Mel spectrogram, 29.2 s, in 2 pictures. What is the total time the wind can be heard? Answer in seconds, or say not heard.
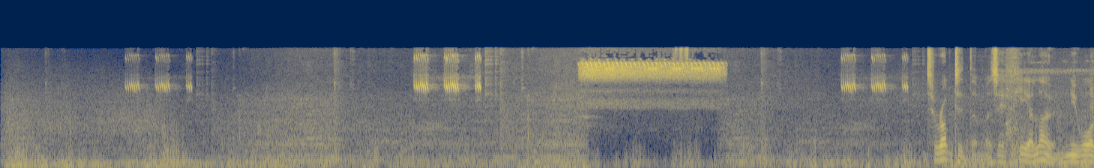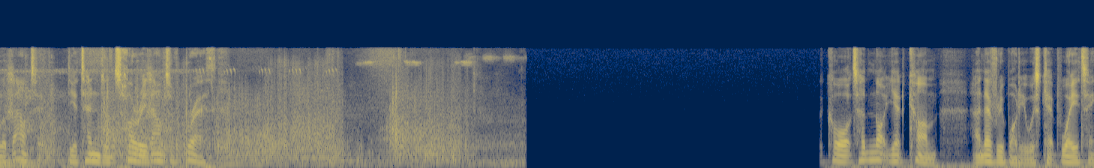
21 s.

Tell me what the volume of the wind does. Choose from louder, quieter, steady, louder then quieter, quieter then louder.
quieter then louder.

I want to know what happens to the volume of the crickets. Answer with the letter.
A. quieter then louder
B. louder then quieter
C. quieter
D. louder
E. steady
B.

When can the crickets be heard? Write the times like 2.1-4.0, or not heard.
0.0-21.6.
